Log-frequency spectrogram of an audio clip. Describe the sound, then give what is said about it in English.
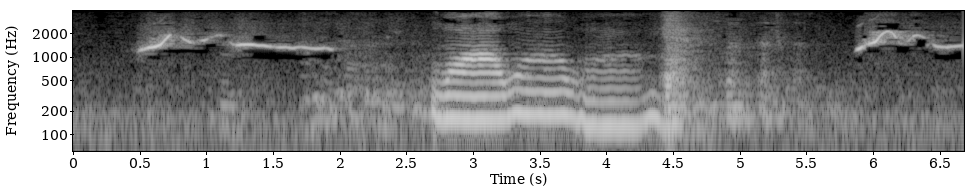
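A person whistles a sliding western film theme in two short, close phrases, with a voice singing the melody's low, wavering notes in between. “See, there was a reason behind my wetting my whistle there.”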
